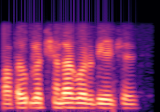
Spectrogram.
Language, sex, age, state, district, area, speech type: Bengali, male, 18-30, West Bengal, Paschim Medinipur, rural, conversation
